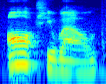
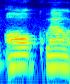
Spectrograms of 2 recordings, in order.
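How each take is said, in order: First: The name begins with an 'arch' sound. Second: The name begins with an 'ark' sound. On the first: "I'm still tentatively call, pronouncing um, their new non-profit Archewell" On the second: "but it could be Arkwell"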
